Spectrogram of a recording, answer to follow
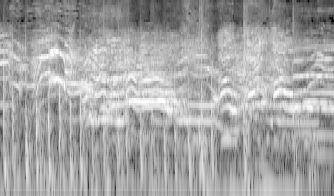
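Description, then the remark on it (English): A loud, chaotic chorus of farm animals braying, barking and crying all at once, overlapping wails and yelps rising and falling without pause for a few seconds. “Then the animals all tried to warn one another of the danger, and so they all made their noises as loudly as they could.”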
